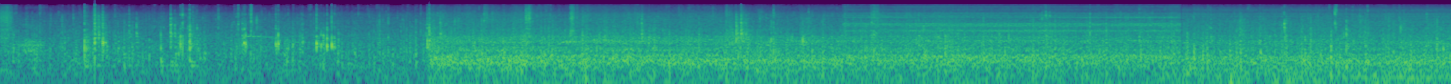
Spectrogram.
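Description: Steady rain with scattered sharp taps of drops. About four seconds in, the sound changes abruptly to a louder, denser steady rush. A faint high whine runs for about three seconds in the middle.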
